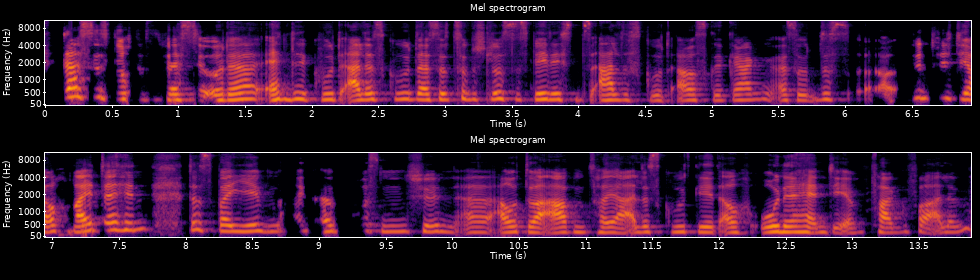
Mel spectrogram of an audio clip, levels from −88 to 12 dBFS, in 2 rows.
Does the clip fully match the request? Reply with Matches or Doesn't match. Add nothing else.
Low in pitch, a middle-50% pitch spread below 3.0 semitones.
Doesn't match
